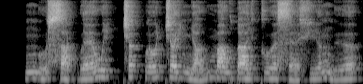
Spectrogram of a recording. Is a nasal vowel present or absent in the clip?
absent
